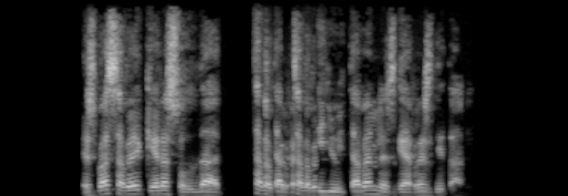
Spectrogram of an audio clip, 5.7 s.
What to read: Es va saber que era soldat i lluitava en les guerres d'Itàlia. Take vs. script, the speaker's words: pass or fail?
fail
